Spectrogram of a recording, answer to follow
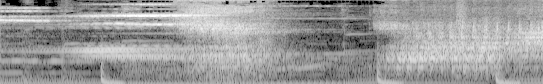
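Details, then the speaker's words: Acoustic feedback whistle demonstrated with a smartphone's built-in sound amplifier and a connected speaker, the microphone held close to the speaker; the feedback grows stronger as gain increases, as with hearing aids. "Кроме того, чем больше мы увеличиваем коэффициент усиления, тем сильнее обратная связь."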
